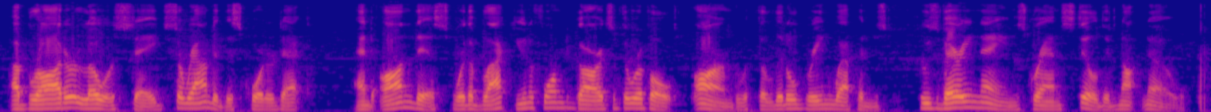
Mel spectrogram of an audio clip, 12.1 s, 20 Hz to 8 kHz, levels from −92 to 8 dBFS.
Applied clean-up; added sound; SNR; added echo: none; none; none; none.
